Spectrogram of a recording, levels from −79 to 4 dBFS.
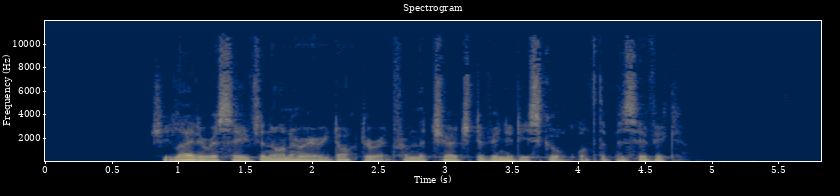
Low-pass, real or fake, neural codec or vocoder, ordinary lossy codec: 10.8 kHz; real; none; MP3, 48 kbps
